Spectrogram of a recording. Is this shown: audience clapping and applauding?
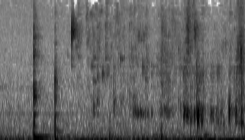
no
